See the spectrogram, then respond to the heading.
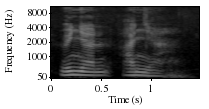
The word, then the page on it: vinyan anya: Yawa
